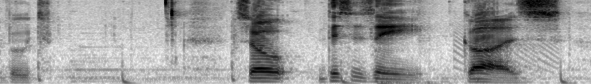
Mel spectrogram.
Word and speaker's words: Gose: So this is a guz. It's not a gose, as some people might say. It doesn't rhyme with Jose.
